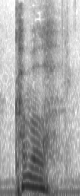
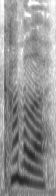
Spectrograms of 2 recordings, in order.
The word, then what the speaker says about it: Kamala: Kamala. You have to say it right. Kamala.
